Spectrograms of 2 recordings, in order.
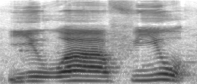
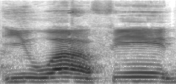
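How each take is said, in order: First: The word ends with a full 'yu' syllable. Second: The word ends with a plain 'i' sound. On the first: This is the underlying original form. The speaker calls it wrong. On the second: This is the form actually used in speech. The speaker calls it right.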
